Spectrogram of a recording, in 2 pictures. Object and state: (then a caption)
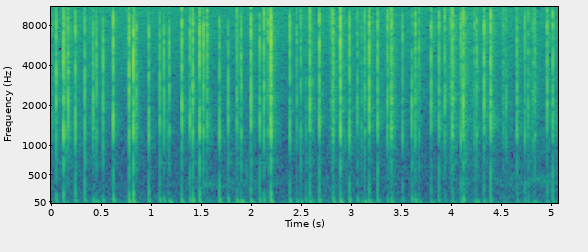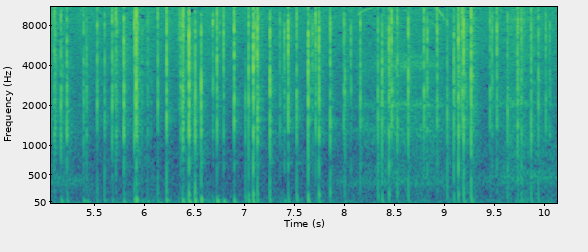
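Cardboard CD sleeve. Fingernails scratch and tap a small square cardboard CD album sleeve held close to the microphone. The result is a dense run of dry, crisp clicks and scratchy rustles with almost no ring.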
